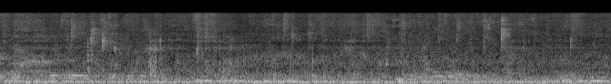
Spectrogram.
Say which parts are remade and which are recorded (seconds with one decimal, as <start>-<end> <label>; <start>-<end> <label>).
0.0-0.8 remade; 0.8-1.5 recorded; 1.5-4.0 remade; 4.0-5.1 recorded; 5.1-6.1 remade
